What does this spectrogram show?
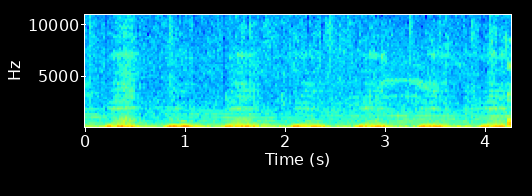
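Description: A jaguar gives a series of deep, hoarse grunts, about one every two-thirds of a second.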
